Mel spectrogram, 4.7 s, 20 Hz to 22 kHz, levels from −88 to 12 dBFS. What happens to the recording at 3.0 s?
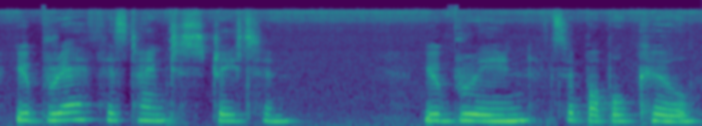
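At 3.0 s the sound is caught in gain pumping that runs through the whole clip. The level swings by roughly 15 dB, leaving loud and soft parts squashed close together. The likely cause is gain set far too high, so a fast limiter or compressor clamps down on each peak and releases in between. Unlike a noise gate, gain pumping does not cut quiet parts to silence.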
